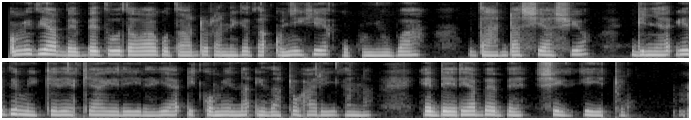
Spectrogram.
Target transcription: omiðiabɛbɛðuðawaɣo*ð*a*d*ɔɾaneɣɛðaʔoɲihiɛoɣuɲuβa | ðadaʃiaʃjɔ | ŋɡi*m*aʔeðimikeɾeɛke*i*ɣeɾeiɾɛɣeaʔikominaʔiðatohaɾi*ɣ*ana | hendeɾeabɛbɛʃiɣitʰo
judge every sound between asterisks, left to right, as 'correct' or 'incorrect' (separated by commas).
correct, correct, incorrect, incorrect, correct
